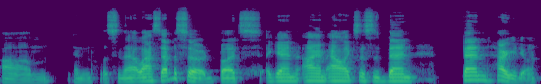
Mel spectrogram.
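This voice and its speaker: A man co-hosts a laid-back gaming podcast in an ordinary mid-range voice. He rambles and fills his pauses with ums. He is recorded close on a desk condenser mic at a home setup. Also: mid-range voice. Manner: rambling, heavy on filler ums. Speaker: podcast co-host. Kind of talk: casual podcast chat.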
